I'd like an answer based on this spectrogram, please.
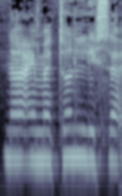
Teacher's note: So, when we merge, okay, that noon sound is merged with the lam. · Term: Idgham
